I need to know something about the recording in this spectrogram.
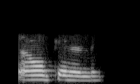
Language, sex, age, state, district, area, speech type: Telugu, female, 18-30, Telangana, Peddapalli, rural, conversation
